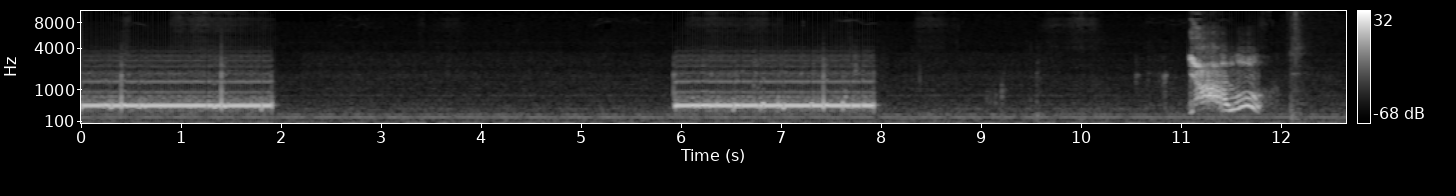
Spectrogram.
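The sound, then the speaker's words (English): Phone ringing on speakerphone during an outgoing call: two long electronic ring tones a few seconds apart over faint line hiss, then a short burst of voice on the line. “Got to put it on speakerphone. All right, let's hear. Oh, there it goes. There it goes.”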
